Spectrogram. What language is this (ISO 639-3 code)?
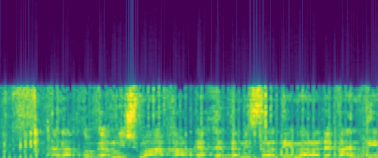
heb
